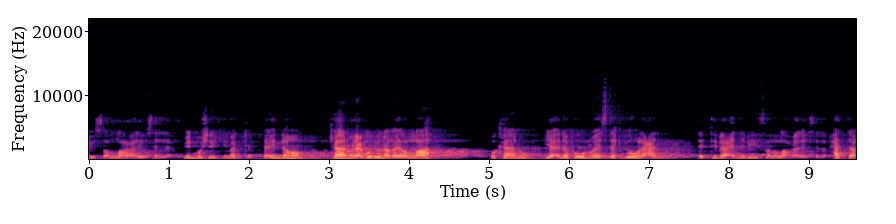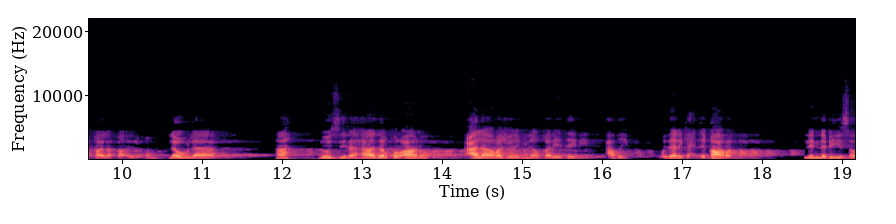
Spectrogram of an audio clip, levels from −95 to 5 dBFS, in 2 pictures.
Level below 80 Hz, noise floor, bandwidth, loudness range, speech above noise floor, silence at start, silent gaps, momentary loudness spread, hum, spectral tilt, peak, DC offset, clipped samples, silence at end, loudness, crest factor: -82 dBFS; -44 dBFS; 7.6 kHz; 6 LU; 22 dB; 0 s; none; 18 LU; none; -6.5 dB/octave; -2 dBFS; under 0.1%; under 0.1%; 0 s; -22 LUFS; 20 dB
